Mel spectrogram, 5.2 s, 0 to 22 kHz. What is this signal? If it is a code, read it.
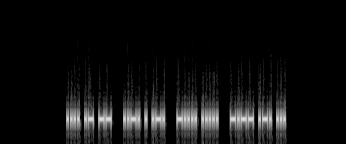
Morse code, heard as a keyed tone, about 46 wpm, 700 Hz. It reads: HAM FER 65 YRS
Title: Practice QSO - Exchange 3 - More Info - 45wpm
